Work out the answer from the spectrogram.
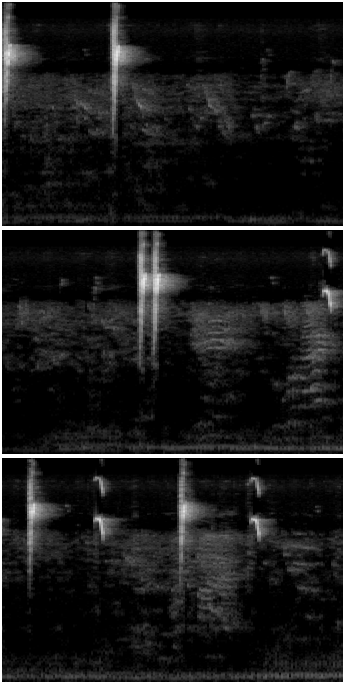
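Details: Van Hasselt's sunbird (kolibri ninja) sounds a long series of very high, needle-thin chips. Some come singly and some in close pairs, mixed with softer short high whistles later on, against a steady low background hum.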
